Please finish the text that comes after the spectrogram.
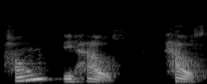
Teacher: los diptongos con que terminan con la vocal media cerrada, central posterior labializada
